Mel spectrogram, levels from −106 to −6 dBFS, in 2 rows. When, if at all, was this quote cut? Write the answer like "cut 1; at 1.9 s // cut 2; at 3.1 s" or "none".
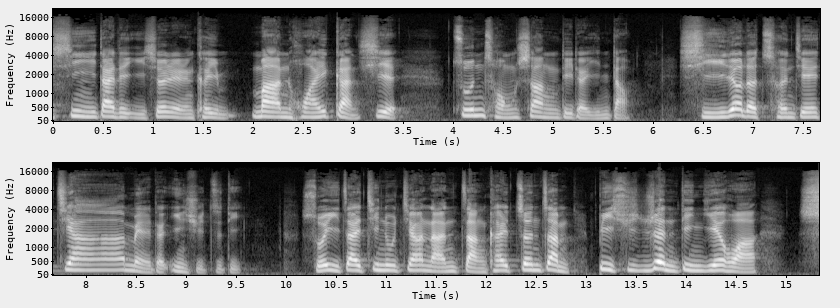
cut 1; at 10.0 s // cut 2; at 13.0 s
